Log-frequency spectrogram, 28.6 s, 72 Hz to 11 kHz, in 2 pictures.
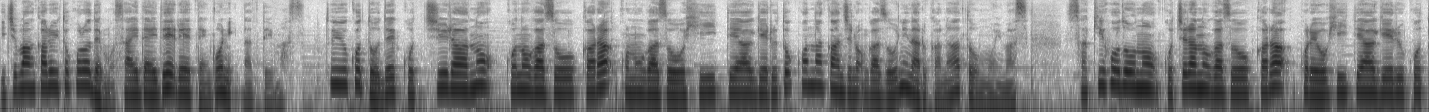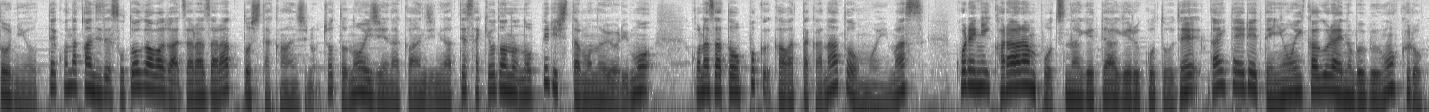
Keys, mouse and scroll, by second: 3.9 ctrl+shift+click, 4.2 ctrl+shift+click, 4.5 ctrl+shift+click, 6.0 ctrl+shift+click, 7.0 ctrl+shift+click, 10.4 ctrl+shift+click, 10.7 ctrl+shift+click, 10.9 ctrl+shift+click, 12.5 ctrl+shift+click, 14.0 ctrl+shift+click, 19.2 ctrl+shift+click, 19.5 ctrl+shift+click, 19.7 ctrl+shift+click, 20.9 ctrl+shift+click, 23.7 ctrl+shift+click, 24.9 ctrl+shift+click, 26.3 click.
